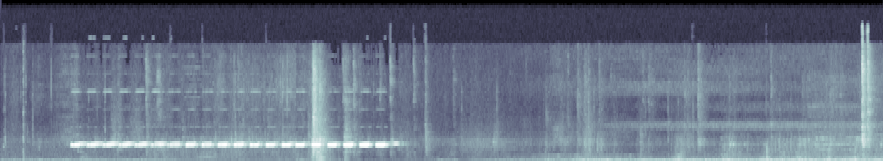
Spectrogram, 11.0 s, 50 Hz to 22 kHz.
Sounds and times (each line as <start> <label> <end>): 5.4 tramway engine 11.0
